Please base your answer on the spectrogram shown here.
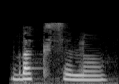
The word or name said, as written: buccinal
